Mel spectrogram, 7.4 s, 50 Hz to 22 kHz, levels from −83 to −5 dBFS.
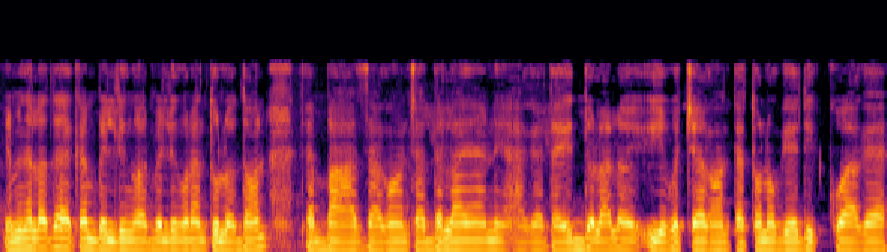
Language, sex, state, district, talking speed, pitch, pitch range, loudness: Chakma, male, Tripura, Unakoti, 210 wpm, 130 Hz, 125-130 Hz, -14 LUFS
